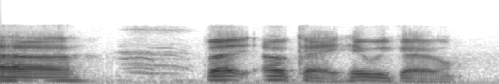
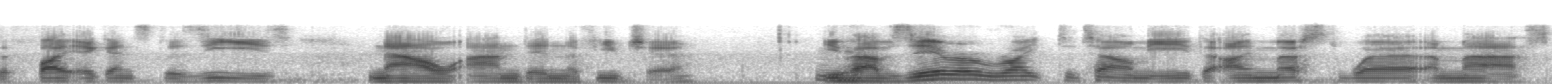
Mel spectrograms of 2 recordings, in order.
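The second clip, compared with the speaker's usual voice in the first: ordinary talk, nothing marked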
